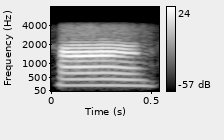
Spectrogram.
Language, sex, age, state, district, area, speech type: Odia, female, 60+, Odisha, Jharsuguda, rural, conversation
